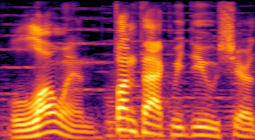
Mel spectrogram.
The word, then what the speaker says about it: Lohan: lohan in shock we've all been pronouncing her name wrong all these years apparently it's not lohan it's lowen fun fact we do share the same birthday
